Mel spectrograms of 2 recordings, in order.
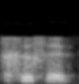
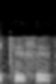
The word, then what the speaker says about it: Khufu: It's actually pronounced as in loch, so it's actually Khufu as opposed to Khufu. But most people just say Khufu.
